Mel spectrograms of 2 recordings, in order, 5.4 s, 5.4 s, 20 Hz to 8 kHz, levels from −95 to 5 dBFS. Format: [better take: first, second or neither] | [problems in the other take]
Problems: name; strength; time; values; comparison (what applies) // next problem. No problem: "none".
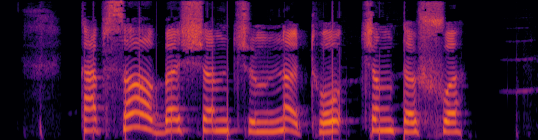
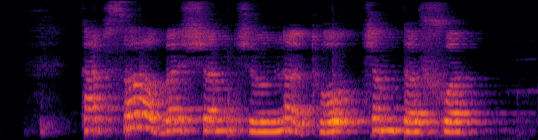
first | room echo; dies away in 0.7 s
